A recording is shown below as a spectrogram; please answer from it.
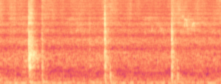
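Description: Footsteps on a wooden staircase and floor: hard-soled shoes knocking at an even walking pace, about one step every two-thirds of a second.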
